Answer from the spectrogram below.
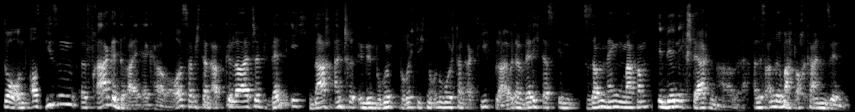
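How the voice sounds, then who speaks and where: A man in his sixties lays out his thoughts step by step in formal, orderly phrases. His voice sits at a middle pitch. The room sounds echoey and the recording is somewhat dull. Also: expressive, a little mellow. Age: 60s. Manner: measured, structured, formal wording. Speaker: interviewee. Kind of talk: reflective interview answers.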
